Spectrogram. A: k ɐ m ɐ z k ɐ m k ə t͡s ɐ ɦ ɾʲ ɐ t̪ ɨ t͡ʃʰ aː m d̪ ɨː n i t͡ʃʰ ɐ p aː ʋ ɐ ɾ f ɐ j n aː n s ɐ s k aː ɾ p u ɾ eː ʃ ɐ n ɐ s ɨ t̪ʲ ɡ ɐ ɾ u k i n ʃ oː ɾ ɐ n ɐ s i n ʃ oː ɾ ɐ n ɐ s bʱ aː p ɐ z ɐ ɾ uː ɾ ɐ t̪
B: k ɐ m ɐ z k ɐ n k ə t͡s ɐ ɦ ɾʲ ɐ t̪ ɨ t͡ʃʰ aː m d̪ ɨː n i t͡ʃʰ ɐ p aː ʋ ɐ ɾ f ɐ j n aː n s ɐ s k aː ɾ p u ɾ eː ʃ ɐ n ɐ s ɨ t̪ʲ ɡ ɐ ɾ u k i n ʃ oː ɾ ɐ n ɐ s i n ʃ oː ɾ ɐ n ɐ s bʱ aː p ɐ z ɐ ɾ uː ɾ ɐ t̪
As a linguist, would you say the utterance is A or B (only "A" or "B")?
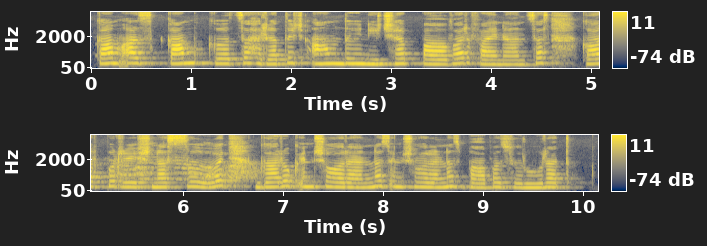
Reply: A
